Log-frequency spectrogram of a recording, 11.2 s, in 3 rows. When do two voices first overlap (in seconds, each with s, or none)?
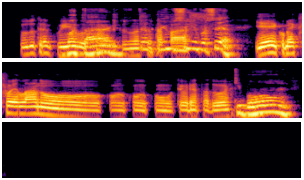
0.7 s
